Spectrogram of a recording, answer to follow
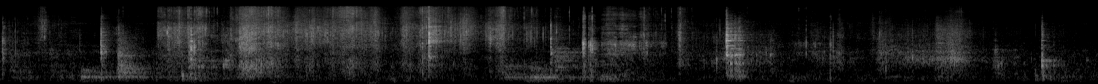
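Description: Footsteps crunching through dry leaves and grass, an irregular crackle with a few sharp clicks.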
